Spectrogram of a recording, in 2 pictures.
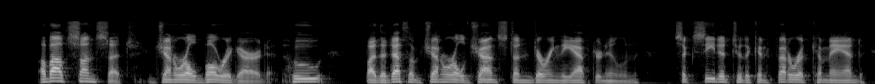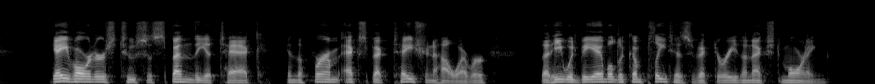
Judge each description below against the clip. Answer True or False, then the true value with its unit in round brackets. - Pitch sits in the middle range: False (105 Hz)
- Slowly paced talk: False (145 wpm)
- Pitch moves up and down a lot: False (4.8 semitones)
